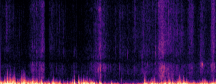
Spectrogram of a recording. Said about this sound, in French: Vous entendez peut-être le vent violent. Le vent violent est un vent urbain qui, en campagne, se caractérise par sa violence.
